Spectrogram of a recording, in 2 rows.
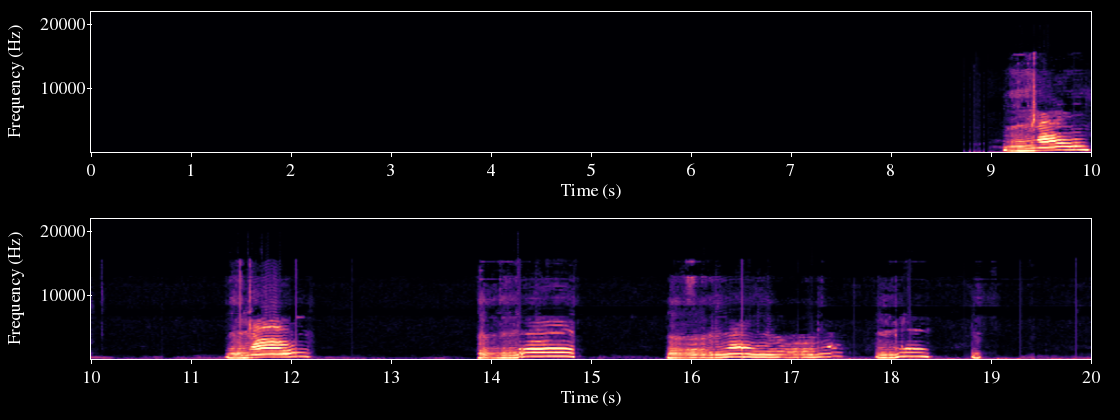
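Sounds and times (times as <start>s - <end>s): cat meowing loudly: 9.1s - 10.0s, 11.4s - 12.3s, 13.9s - 15.0s, 15.8s - 19.0s.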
